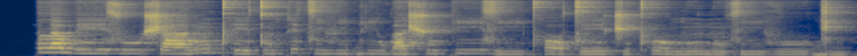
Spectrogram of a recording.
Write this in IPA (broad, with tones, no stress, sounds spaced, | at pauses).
l a˦ w eː˨ z uː˨ ʃ aː˨ l ũ˦ pʰ e˨ t ũ˨ k ɪ˦ t͡s i˨ v i˨ ɓ iː˨ w a˨ ʃ u˨ k iː˦ z iː˨ pʰ ɔ˦˨ t eː˨˦ t͡ʃ ɪ˨ pʰ o˦˨ ŋ ũ˨˦ n ũ˨ s iː˨ v uː˨ ɡ i˨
